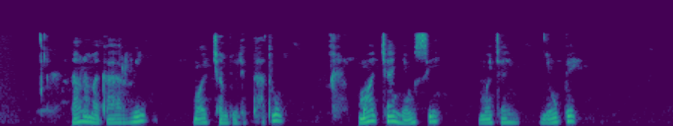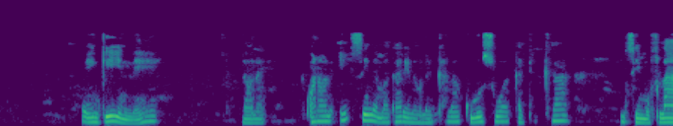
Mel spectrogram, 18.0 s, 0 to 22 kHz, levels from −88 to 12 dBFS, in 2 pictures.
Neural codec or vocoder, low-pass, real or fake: none; 7.2 kHz; real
